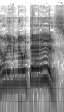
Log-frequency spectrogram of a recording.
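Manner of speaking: loud, high, dismissive coach voice, brushing off. Voicing the coach addressing the team as maggots: voicing the coach. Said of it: "The coach walks off".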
